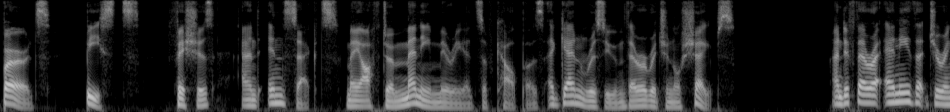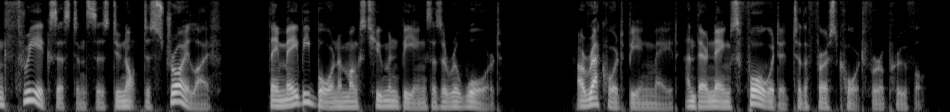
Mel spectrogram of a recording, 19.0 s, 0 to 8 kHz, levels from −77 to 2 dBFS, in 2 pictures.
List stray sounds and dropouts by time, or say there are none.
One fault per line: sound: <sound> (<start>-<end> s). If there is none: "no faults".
no faults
